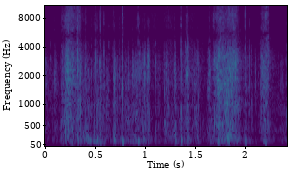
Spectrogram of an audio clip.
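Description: A plain white sheet of paper, used as a prop, is crumpled up, a dense run of crinkling and crackling that swells and fades in two bursts over a couple of seconds, with no voices.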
